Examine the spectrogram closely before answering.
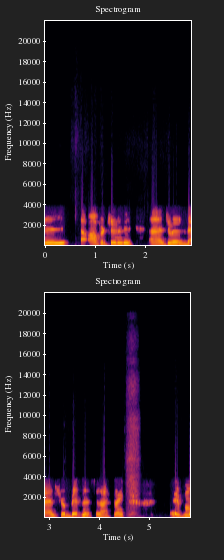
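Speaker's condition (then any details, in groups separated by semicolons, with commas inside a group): Spastic quadriplegic cerebral palsy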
